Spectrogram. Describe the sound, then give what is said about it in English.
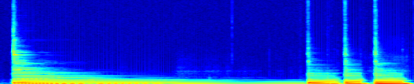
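A single low guitar string is plucked and rings out for several seconds as it is tuned down to drop D, then it is plucked three more times in quick succession, clear with no talking. “So the song's in drop D, so I have to. If you don't know if you don't play guitar, you don't know what drop D is.”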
